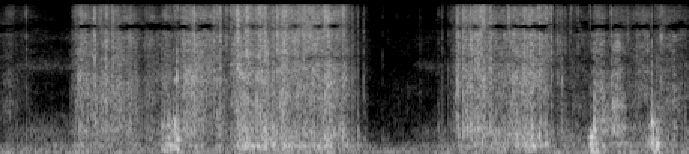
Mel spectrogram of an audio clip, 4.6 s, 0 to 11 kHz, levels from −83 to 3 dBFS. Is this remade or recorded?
remade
